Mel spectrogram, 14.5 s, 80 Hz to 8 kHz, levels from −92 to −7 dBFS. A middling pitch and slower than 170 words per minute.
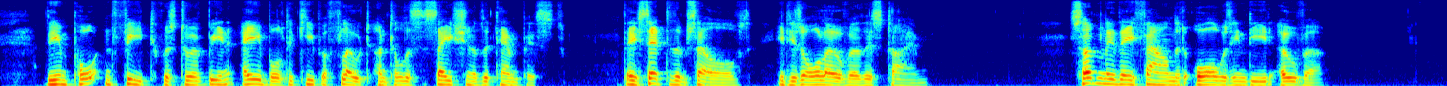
No: low, 130 Hz; average, 145 wpm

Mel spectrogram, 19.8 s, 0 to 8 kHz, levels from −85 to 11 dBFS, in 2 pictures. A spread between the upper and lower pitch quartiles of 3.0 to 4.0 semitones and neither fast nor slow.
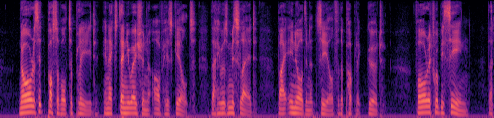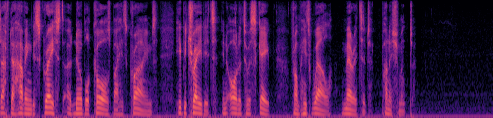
Yes: average, 3.3 semitones; average, 150 wpm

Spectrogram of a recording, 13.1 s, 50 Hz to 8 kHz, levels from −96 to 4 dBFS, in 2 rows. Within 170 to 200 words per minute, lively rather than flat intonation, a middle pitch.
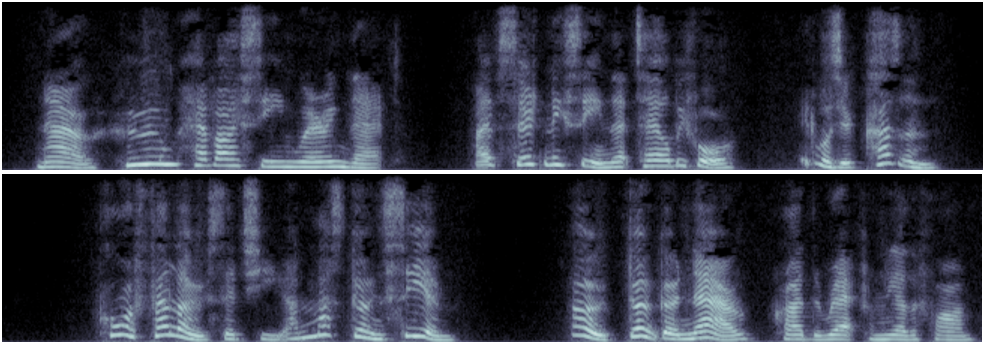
No: average, 180 wpm; wide, 8.3 semitones; high, 235 Hz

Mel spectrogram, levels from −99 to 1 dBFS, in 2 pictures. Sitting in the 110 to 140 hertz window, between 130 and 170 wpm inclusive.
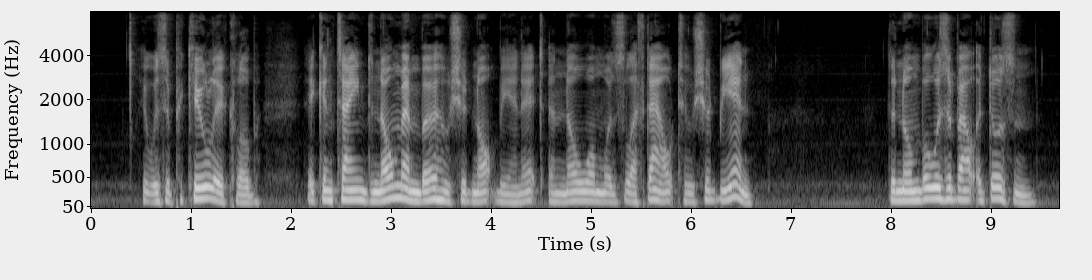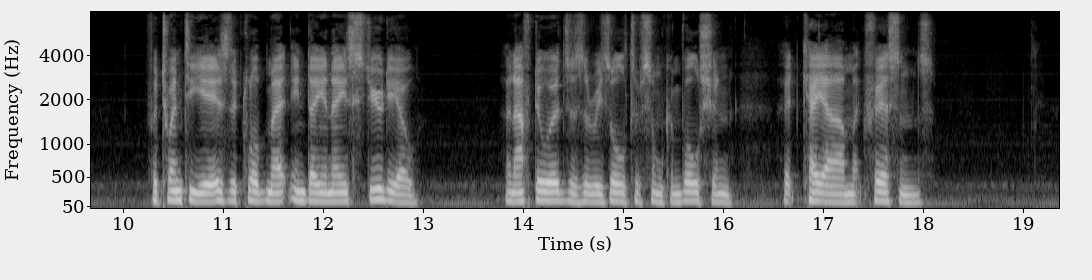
Yes: low, 135 Hz; average, 160 wpm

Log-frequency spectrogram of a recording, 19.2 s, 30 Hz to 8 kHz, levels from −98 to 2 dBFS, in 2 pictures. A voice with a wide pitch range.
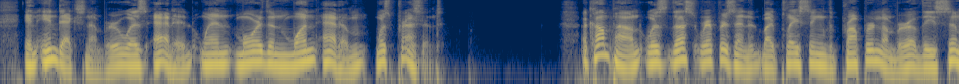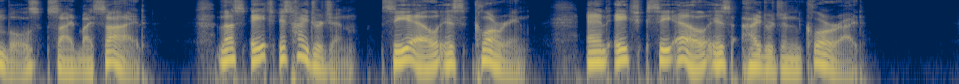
Yes: wide, 5.7 semitones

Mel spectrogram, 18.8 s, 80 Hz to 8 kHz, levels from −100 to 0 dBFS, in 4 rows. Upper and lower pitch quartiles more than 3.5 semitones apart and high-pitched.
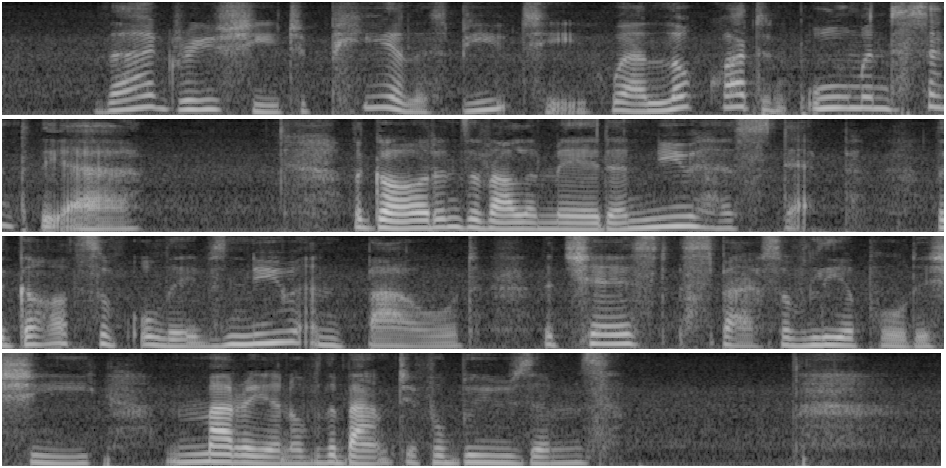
Yes: average, 4.8 semitones; high, 195 Hz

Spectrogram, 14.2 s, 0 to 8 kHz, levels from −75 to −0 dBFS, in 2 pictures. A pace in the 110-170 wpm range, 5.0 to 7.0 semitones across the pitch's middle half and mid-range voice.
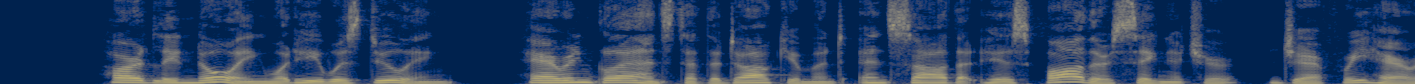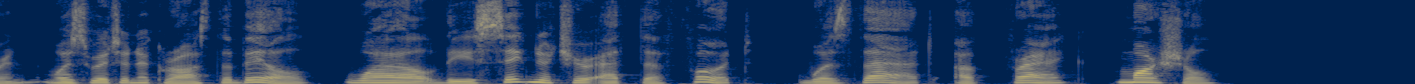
Yes: average, 150 wpm; wide, 5.4 semitones; medium, 155 Hz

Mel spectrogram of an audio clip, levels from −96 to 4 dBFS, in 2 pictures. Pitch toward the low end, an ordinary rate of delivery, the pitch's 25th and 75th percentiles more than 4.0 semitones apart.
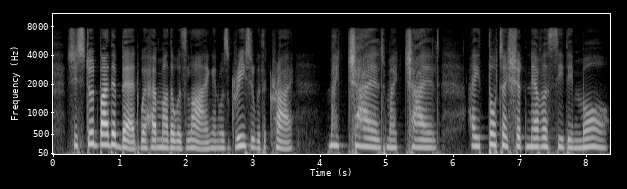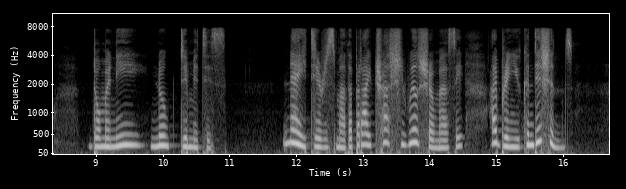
No: high, 200 Hz; average, 160 wpm; average, 4.5 semitones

